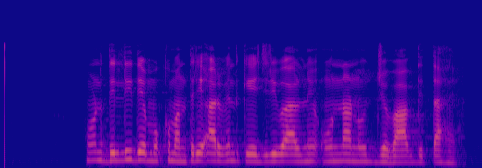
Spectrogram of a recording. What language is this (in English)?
Punjabi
